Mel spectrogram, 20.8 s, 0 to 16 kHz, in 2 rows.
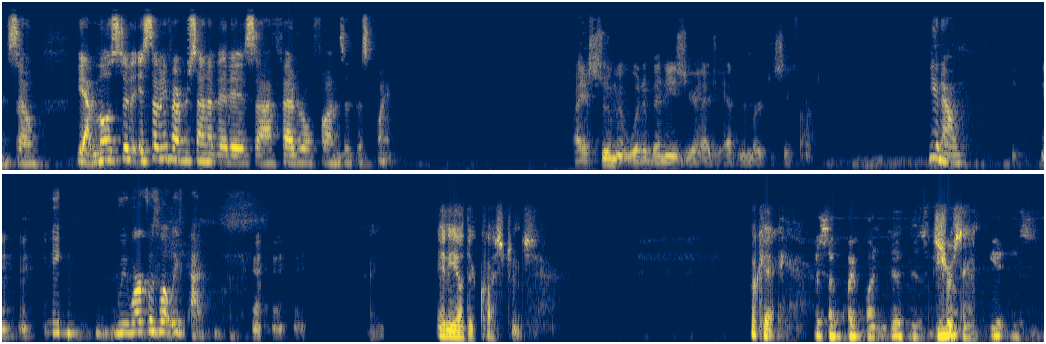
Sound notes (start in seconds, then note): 12.9 laughs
